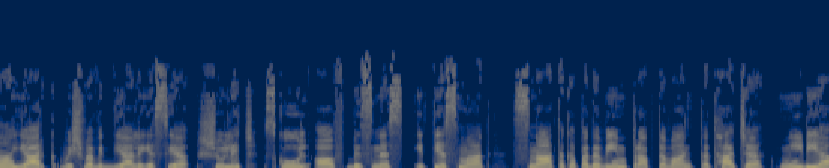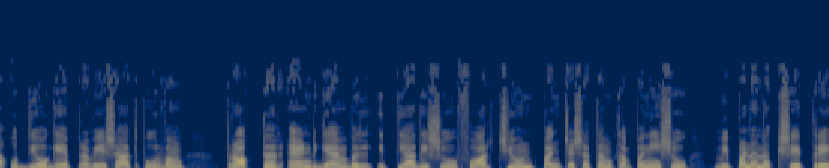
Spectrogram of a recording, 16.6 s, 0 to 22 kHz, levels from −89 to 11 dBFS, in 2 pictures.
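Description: Speech runs through the whole clip with plainly audible MP2 compression damage, likely from MPEG Layer II coding at a starved bitrate, which fits something around 64 kbps. Nothing is present above 15.1 kHz, and the remaining upper sub-bands flicker in and out while coarse quantisation leaves a gurgling, granular edge on the speech. A simple low-pass filter would dull the top end without that grain or flicker, and the flat, band-wise grittiness sets it apart from MP3's smearing.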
